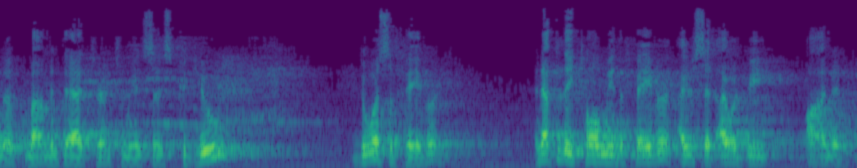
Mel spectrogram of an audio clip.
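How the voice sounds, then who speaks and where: Priest preaching in an echoing hall. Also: male voice, medium pitch, darkish tone. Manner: storytelling, halting with repeated words, emphatic on key points. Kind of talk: sermon with anecdotes and gospel teaching. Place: large reverberant indoor space. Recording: echoey, reverberant church-like hall.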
